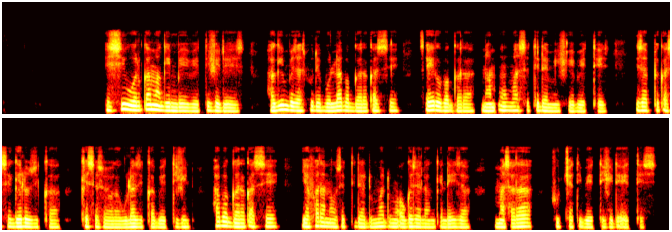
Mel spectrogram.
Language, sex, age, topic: Gamo, male, 25-35, government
